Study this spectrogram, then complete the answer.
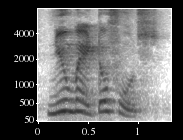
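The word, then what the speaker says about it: pneumatophores: अब ये जो फॉर्मेशन है रूट्स का, इसे बोलते हैं न्यूमेटोफोर्स। न्यूमेटोफोर्स। तो कहीं पे भी आपको ये वर्ड दिखे, न्यूमेटोफोर्स से स्पेलिंग पी से स्टार्ट है, ठीक है।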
